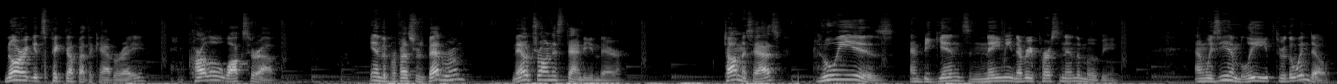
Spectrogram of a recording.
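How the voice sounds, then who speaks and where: A man hosting a film review, reading a scripted movie recap with deadpan, wry asides over music. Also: mid-range voice, moderate pace. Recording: music bed under the voice.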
